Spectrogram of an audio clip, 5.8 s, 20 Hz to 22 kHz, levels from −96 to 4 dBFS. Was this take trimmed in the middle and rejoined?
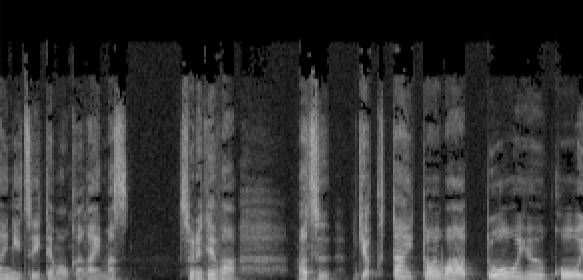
yes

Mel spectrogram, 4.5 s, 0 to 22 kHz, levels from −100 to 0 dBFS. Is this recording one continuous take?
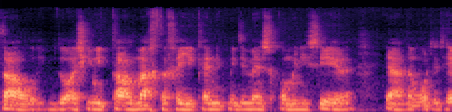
yes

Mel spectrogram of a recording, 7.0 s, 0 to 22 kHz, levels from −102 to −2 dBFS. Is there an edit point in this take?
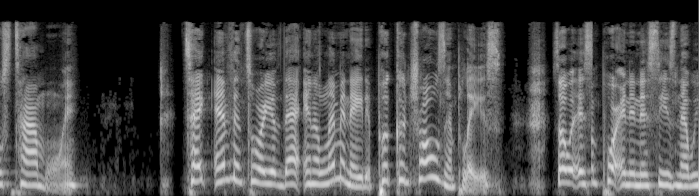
yes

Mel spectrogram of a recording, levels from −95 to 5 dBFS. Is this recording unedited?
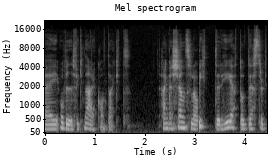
no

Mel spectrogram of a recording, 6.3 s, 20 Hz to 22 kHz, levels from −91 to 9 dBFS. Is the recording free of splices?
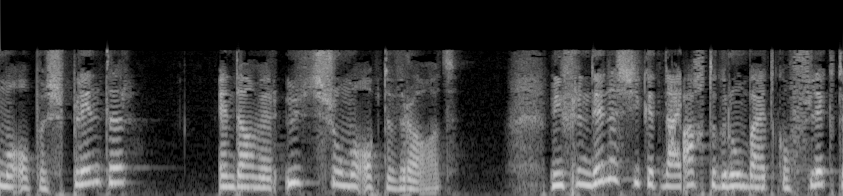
no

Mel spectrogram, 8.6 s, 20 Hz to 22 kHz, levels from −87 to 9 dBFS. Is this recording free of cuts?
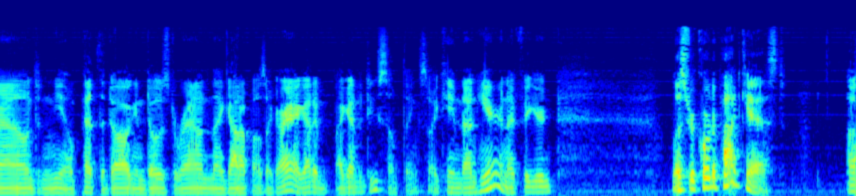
yes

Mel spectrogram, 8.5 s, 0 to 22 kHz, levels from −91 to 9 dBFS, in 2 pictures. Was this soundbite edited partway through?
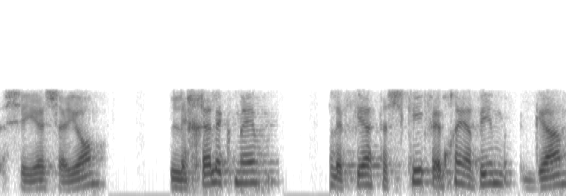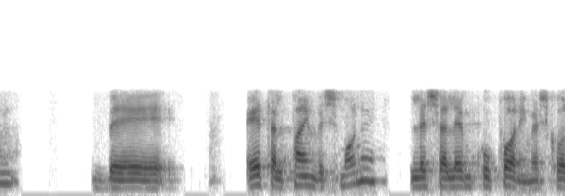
yes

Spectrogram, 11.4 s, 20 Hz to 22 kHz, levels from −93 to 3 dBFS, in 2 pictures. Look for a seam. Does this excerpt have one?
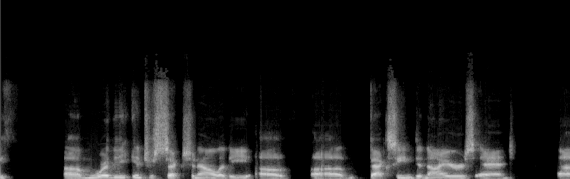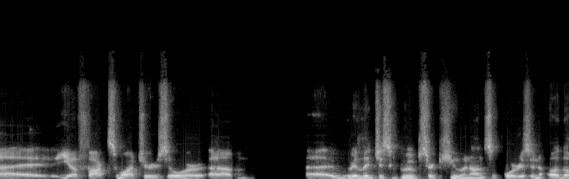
no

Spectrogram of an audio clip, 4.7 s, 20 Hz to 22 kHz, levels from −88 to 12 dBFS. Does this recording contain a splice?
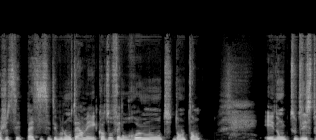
yes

